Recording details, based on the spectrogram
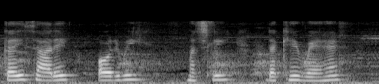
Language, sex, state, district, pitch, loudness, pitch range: Hindi, female, Delhi, New Delhi, 200 Hz, -16 LUFS, 185-210 Hz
